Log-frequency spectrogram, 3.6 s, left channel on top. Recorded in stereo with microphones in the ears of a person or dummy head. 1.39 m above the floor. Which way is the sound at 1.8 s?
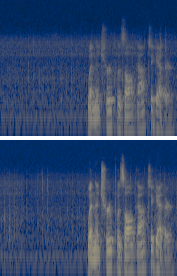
35° right (ahead or behind).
